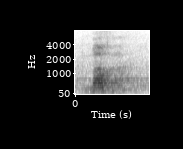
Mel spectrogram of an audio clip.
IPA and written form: ˈmʌðə (mother)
